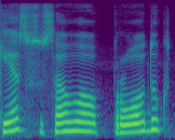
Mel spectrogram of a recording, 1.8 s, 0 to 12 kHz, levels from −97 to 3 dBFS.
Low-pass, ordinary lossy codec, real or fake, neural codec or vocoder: 10.8 kHz; MP3, 96 kbps; fake; autoencoder, 48 kHz, 128 numbers a frame, DAC-VAE, trained on Japanese speech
